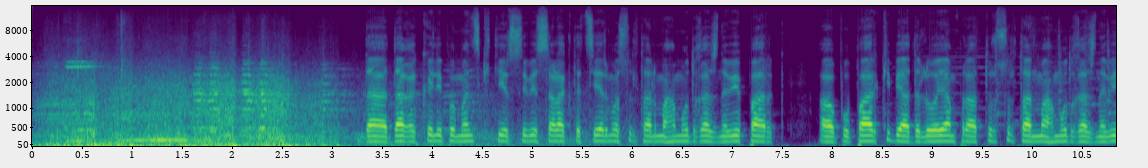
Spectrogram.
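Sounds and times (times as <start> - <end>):
cars and other traffic passing on a highway beside a village bazaar: 0.0 - 7.1
brief high car horn toot: 0.3 - 0.8, 1.5 - 3.3
speech: 3.3 - 10.8.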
